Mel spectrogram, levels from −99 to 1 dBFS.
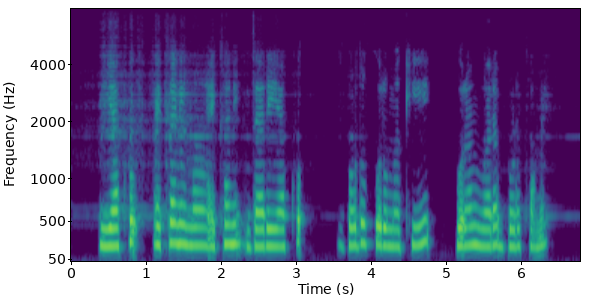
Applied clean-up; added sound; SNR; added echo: neural mask model DeepFilterNet 3.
